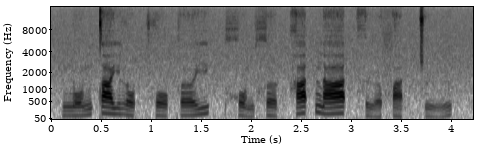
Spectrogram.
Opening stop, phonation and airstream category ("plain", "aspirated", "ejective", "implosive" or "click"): plain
